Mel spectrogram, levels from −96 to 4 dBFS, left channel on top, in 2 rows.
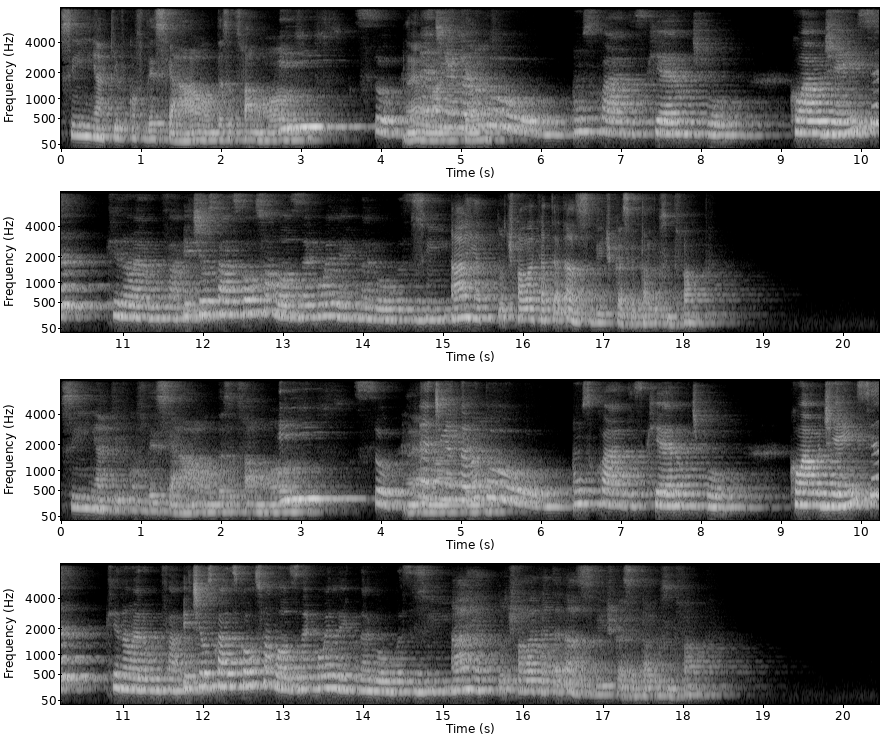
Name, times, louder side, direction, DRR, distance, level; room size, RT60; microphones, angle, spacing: voice 1, 0.0-3.0 4.3-5.4 14.8-18.2, left 2 dB, 85° left, 2 dB, 0.4 m, -29 dB
voice 2, 2.7-3.5 3.9-4.2 4.5-8.3 9.1-10.4 10.9-14.8, equal, 45° right, 0 dB, 0.5 m, -25 dB
3.4 x 2.1 x 3.5 m, 1.5 s
head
